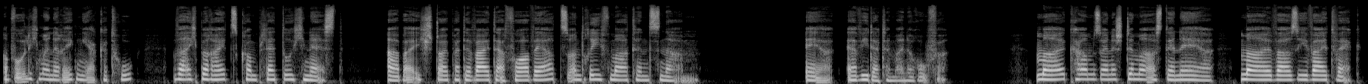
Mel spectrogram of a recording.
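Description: Female audiobook narrator, steady first-person storytelling, dry close sound, raspy edge. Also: mid-range voice, a little slow, no echo.

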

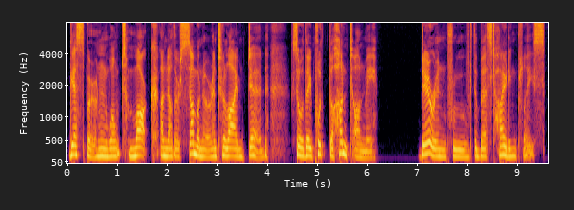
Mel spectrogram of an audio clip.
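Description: A woman voicing a weary giant man in an audiobook, speaking slowly and gruffly. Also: low voice, no room sound, clean studio sound.

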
